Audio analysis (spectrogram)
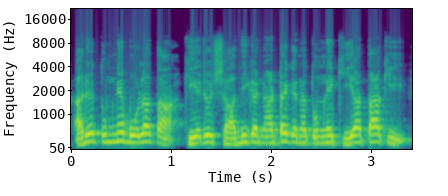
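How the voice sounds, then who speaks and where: A man's voice: high voice, fairly quick, mellow, close to an everyday voice. A man doing a cocky, teasing young hero.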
